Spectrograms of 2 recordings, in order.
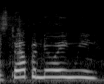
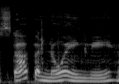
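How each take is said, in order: First: Irritated brush-off. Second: Said in the usual way. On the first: Retold or imitated. Someone tells the listener off, high irritated brush-off. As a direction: act someone fed up with you. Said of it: "Someone could be telling you". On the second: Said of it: "We have".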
